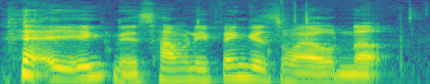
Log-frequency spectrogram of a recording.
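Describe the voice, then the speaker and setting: A man's voice: mid-range voice, animated, fast talker. A man streaming a game, chatting casually and playfully with friends and laughing often. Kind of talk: casual gaming stream chat.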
